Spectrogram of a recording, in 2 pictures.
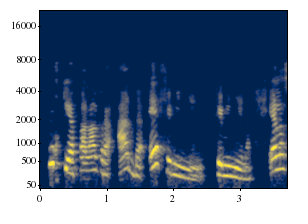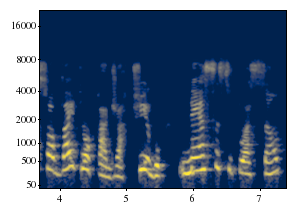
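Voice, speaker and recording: Woman teaching a language class, fairly high voice, very slow and deliberate, dull lo-fi sound. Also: slightly rough. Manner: slow, deliberate, spells out letters and repeats words; asks the class questions, then answers them. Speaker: Spanish teacher. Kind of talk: recorded online class. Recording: dull lo-fi recording.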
